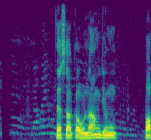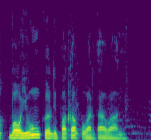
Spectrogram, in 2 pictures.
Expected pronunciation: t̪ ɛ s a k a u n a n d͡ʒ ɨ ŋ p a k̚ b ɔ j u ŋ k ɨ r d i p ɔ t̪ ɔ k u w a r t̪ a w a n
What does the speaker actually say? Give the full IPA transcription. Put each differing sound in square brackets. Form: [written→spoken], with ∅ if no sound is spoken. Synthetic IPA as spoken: t̪ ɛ s a k a u n a [n→ŋ] d͡ʒ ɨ ŋ p a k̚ b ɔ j u ŋ k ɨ r d i p ɔ t̪ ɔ k u w a r t̪ a w a n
